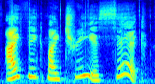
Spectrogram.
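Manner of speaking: high, anxious little cub voice; worried little bear. Acted. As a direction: fret aloud like a small cub.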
